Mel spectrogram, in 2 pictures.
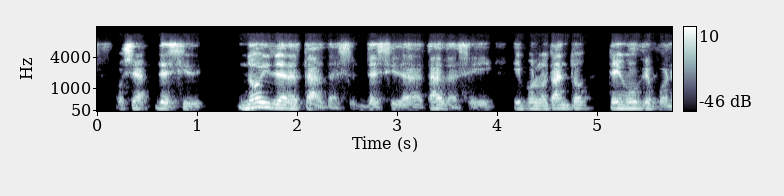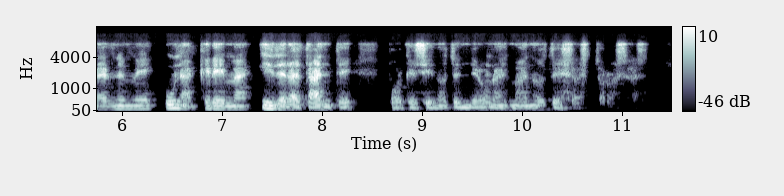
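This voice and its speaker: A man at medium pitch, very slow, with lively intonation. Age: 70s. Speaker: physiotherapist and naturopath. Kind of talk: health talk.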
